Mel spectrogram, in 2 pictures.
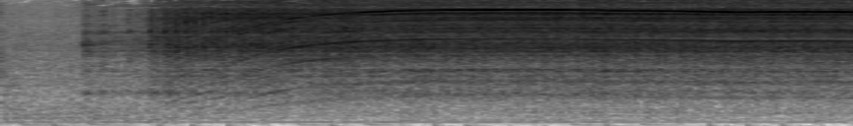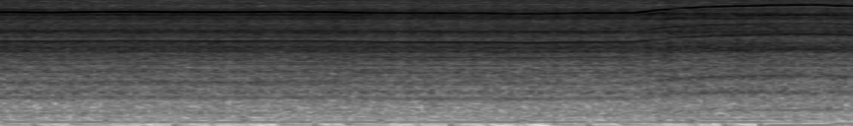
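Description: A power drill whirs steadily as it bores into metal.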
